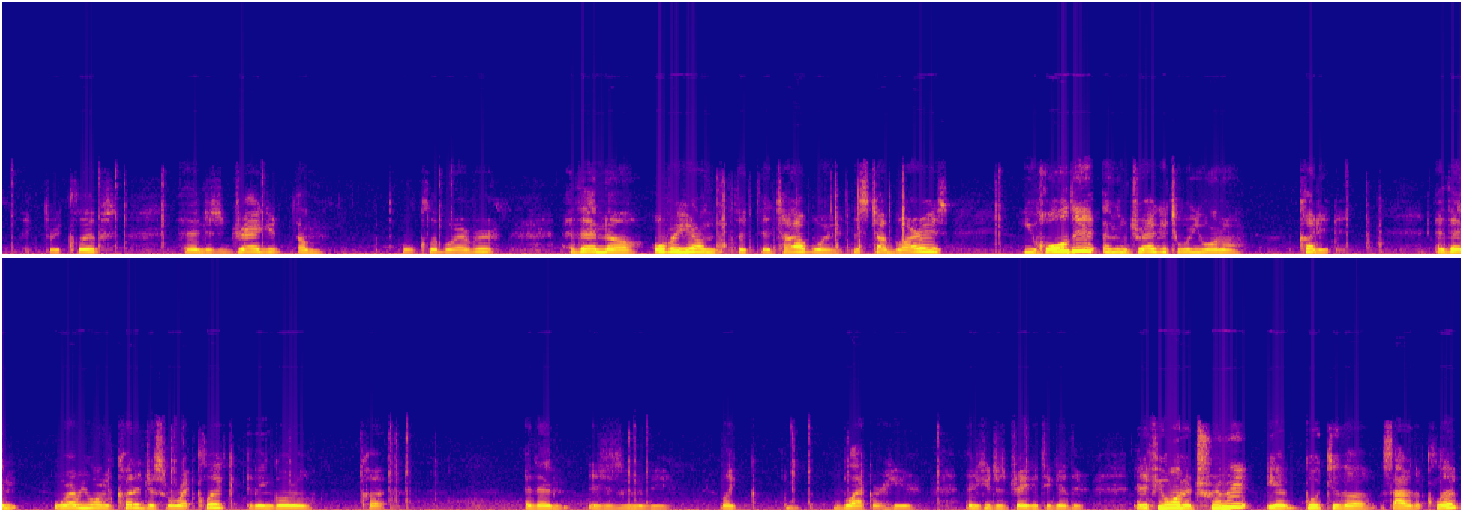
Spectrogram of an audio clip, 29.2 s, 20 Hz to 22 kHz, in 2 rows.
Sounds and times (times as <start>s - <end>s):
Typing: 18.4s - 18.8s.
